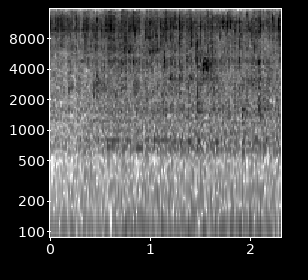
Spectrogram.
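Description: Top water being gently drawn off semolina that has soaked for three days to make kurdai, a steady liquid pouring and running sound that holds at an even level throughout, close by.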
